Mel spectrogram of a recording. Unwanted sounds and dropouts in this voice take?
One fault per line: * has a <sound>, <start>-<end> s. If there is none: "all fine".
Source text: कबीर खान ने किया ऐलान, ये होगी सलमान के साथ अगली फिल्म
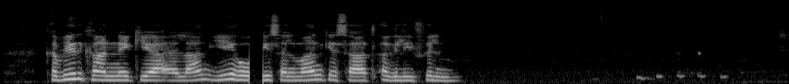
* has a dropout, 2.5-2.6 s
* has a laugh, 5.9-7.3 s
